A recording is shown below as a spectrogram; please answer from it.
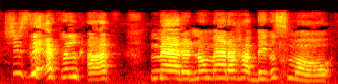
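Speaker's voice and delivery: can barely plead for laughing. Real, not acted. Daughter defends her essay to her mother, laughing as she pleads.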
